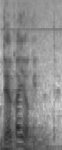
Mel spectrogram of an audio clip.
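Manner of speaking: soft, low reproach; understated, quietly spoken reminder; Jesus. Acted. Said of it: "예수님의 책망은".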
